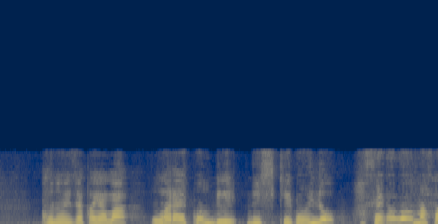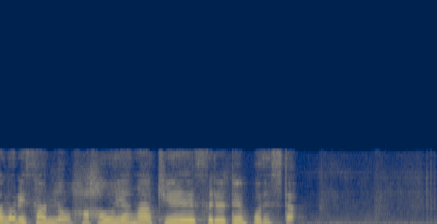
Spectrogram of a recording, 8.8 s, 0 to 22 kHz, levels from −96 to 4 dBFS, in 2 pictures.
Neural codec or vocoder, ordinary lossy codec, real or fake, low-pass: codec, 24 kHz, 1 kbps, SNAC; MP3, 48 kbps; fake; 7.2 kHz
